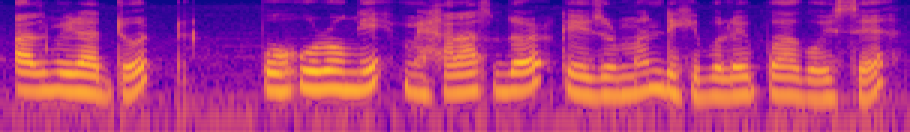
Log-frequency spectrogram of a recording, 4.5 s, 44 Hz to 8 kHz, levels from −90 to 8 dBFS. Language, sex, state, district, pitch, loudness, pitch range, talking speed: Assamese, female, Assam, Kamrup Metropolitan, 215 Hz, -15 LUFS, 190-230 Hz, 120 wpm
